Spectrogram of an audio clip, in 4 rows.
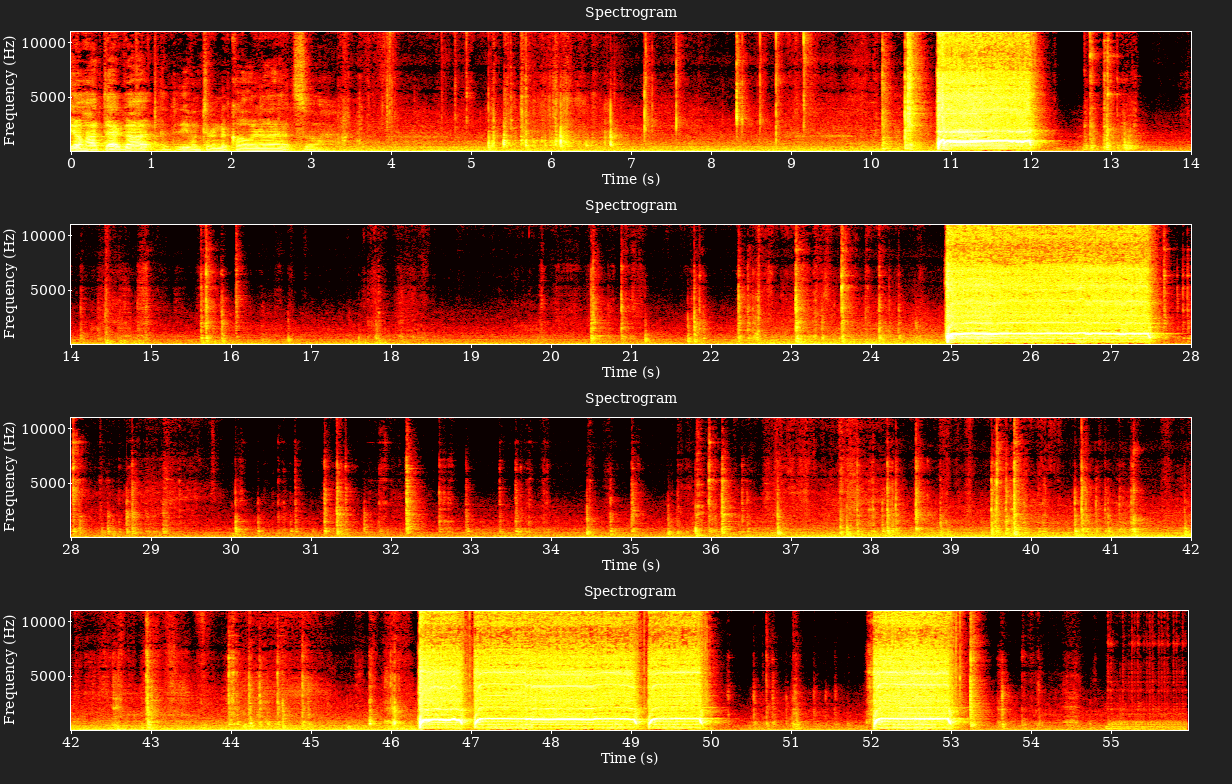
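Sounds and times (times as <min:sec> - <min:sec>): power tool motor whining: 0:10.8 - 0:12.2, 0:25.0 - 0:27.7, 0:46.4 - 0:50.1, 0:52.0 - 0:53.2
clicks and knocks of tool handling: 0:30.0 - 0:43.2.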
